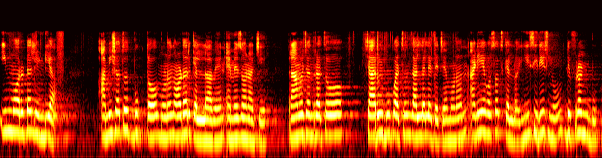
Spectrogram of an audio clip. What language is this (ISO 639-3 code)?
kok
